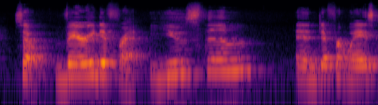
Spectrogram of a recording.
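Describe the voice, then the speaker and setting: A woman with an American accent, an unremarkable speaking voice, fairly high pitch and lively intonation. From United States. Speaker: English teacher. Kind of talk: English lesson talk to camera.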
